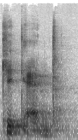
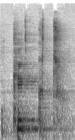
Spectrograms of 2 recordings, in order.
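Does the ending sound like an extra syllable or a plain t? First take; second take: extra syllable; plain t. First: The ending is a separate extra syllable. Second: The ending is a short t sound. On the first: The speaker calls it wrong. "not kicked. We're not overpronouncing that" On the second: The speaker calls it right. "It's a t, t sound at the end"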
